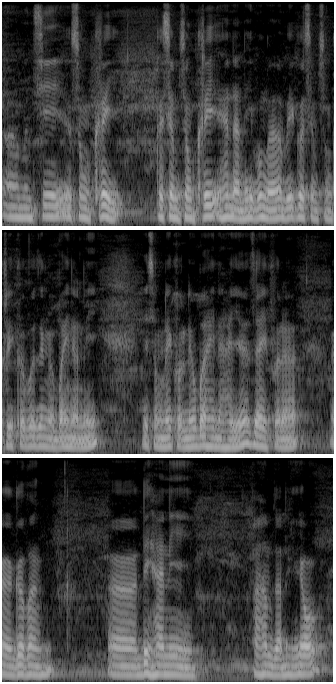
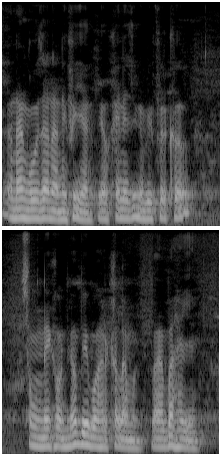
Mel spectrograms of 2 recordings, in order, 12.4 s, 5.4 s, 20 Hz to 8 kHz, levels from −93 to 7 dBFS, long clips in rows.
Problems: low volume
